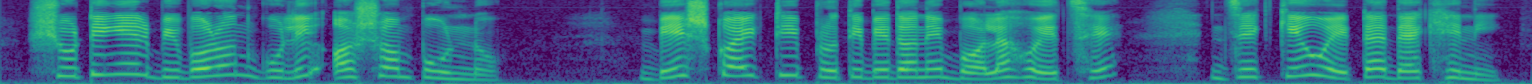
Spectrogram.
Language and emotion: Bengali, neutral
